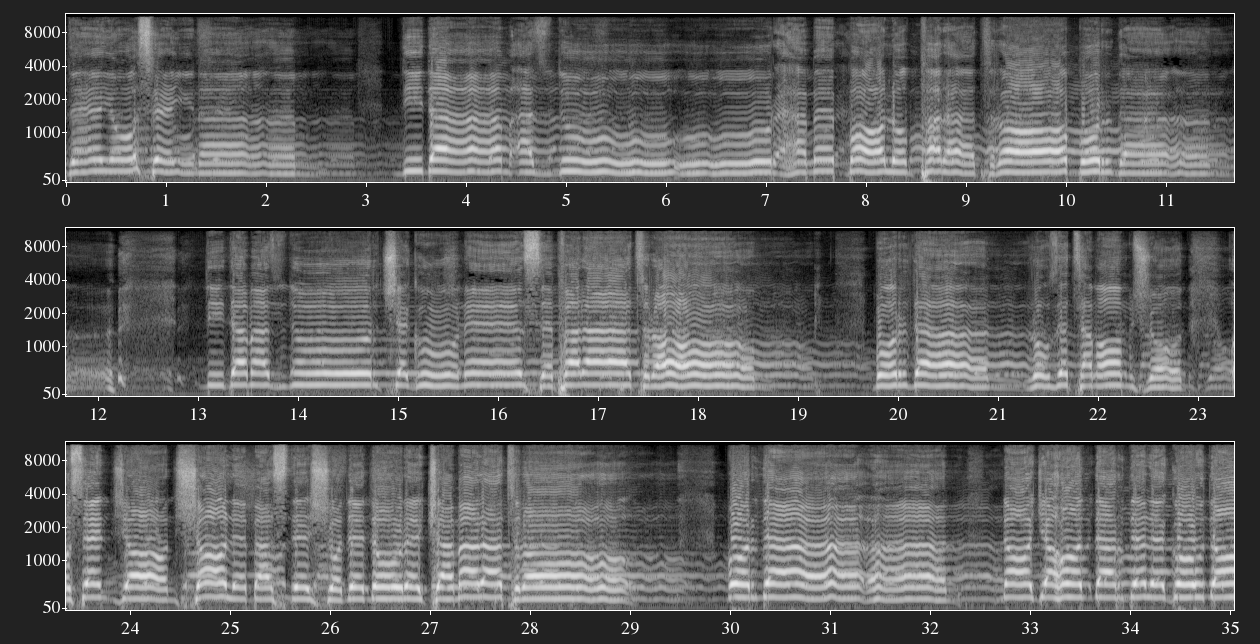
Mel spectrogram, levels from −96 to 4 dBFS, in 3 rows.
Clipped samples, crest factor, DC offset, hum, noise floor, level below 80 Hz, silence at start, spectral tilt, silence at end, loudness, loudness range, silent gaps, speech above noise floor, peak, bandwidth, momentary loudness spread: under 0.1%; 14 dB; under 0.1%; none; -47 dBFS; -52 dBFS; 0 s; -3 dB/octave; 0 s; -16 LUFS; 7 LU; none; 31 dB; -2 dBFS; 11.5 kHz; 15 LU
